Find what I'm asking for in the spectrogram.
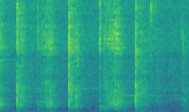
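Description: A spoon scrapes and clanks against a pan as pav bhaji mixture is roasted and stirred in oil, four sharp metallic strokes at a steady rhythm, close and fairly quiet, with no talking.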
